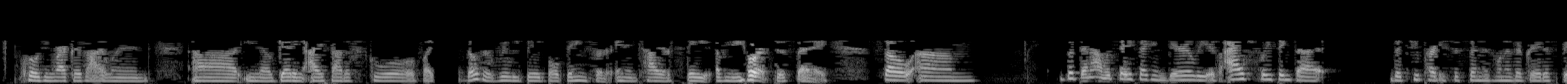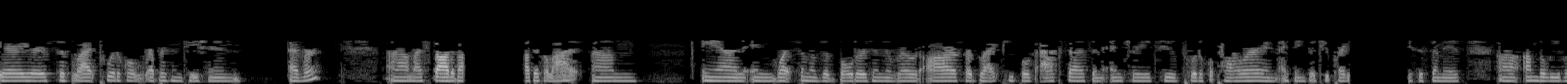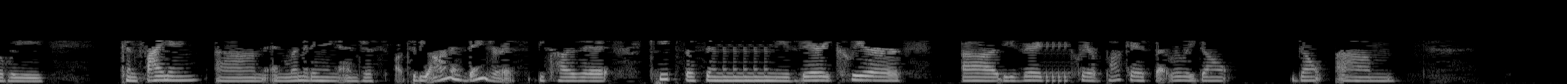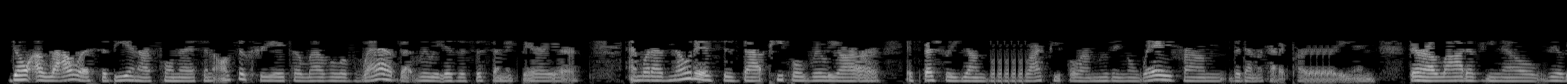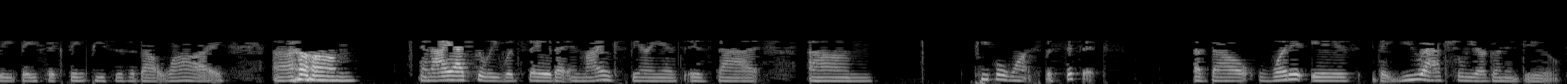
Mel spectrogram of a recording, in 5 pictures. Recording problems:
garbled, watery; badly; nothing above 3 kHz
audio freezing; at 4.5 s, at 20 s for 0.5 s and at 29 s for 0.5 s
audio stuttering; 4 times, first at 38 s

